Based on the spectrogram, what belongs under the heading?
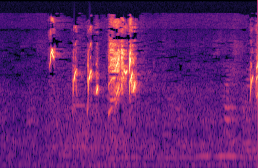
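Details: Wild European goldfinch giving a brief series of high, tinkling chirps that run into a short buzzy flourish, then quiet.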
